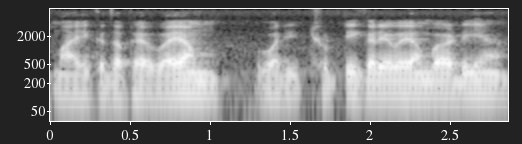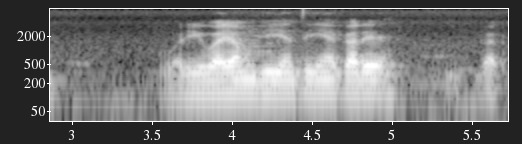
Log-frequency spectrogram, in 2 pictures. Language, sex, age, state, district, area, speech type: Sindhi, male, 60+, Delhi, South Delhi, urban, spontaneous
